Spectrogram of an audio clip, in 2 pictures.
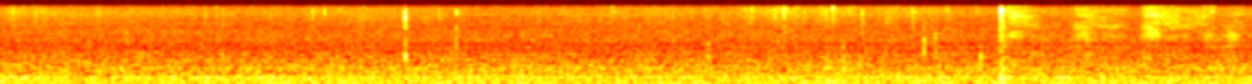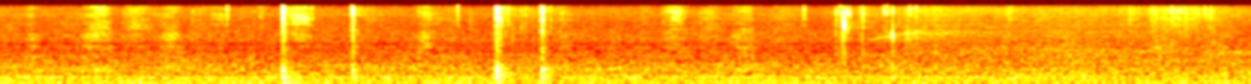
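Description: Faint taps and scratches of a stylus writing on a tablet, with a few sharper clicks in the second half, over a low steady hum.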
